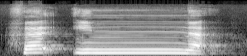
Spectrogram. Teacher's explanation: Удержание в размере двух огласовок, назализация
